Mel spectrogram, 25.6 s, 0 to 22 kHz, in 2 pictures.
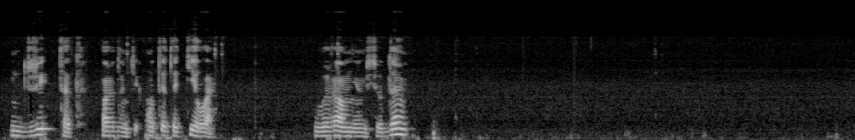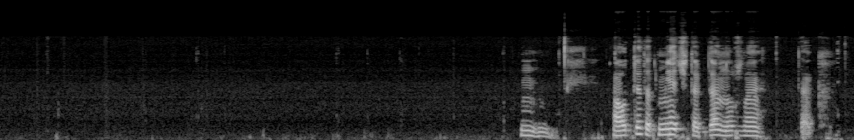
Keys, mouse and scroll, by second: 1.6 click, 3.2 click, 3.8 g, 5.4 middle click, 7.3 scroll up 2, 7.8 middle click, 9.8 click, 10.4 g, 13.9 middle click, 18.4 middle click, 18.4 scroll up 1, 19.4 scroll down 1, 20.4 middle click, 20.4 scroll down 1, 22.4-23.1 scroll up 5, 24.5 middle click, 25.3 click.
